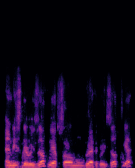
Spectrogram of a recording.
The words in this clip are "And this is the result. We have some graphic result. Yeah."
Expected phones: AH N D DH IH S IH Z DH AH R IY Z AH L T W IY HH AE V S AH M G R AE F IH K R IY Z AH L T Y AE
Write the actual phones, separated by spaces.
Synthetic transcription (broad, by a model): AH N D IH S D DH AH R IY Z AH L T W IY HH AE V S AH M G R AE F IH K R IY Z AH L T Y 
